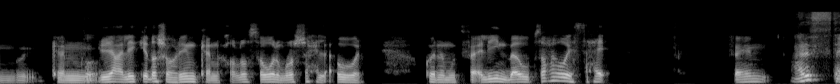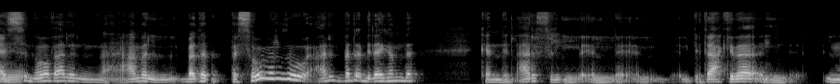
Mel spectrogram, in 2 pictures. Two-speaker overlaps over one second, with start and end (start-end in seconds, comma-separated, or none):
none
